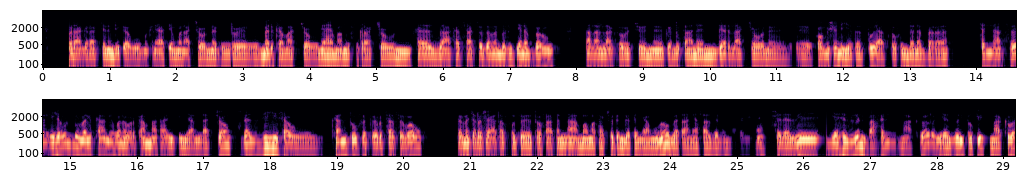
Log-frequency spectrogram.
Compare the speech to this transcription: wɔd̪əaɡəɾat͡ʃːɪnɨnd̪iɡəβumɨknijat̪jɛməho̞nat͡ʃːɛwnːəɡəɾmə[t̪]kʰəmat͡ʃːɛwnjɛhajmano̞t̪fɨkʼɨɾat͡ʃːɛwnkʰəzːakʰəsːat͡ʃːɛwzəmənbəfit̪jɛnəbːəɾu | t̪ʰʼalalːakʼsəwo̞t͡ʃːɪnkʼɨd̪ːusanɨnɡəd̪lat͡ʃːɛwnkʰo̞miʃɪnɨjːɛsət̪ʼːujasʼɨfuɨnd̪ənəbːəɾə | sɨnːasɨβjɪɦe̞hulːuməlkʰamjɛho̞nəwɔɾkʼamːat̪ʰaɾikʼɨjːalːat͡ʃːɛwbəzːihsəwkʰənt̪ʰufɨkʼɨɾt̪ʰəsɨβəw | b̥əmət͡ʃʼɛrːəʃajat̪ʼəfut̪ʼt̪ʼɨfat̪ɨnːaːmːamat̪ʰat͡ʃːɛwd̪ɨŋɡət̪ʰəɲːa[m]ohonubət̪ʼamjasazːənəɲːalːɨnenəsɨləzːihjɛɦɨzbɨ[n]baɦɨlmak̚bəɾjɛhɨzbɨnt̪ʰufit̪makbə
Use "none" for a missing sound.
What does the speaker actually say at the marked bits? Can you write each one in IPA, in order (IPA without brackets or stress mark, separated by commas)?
d̪, m, n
